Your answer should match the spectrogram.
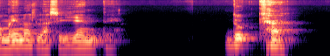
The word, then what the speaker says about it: dukkha: ¿Cómo se pronunciaba Dharma en la antigua India según las reglas de pronunciación del sánscrito? De esta manera. Dharma. 2. Dukkha.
